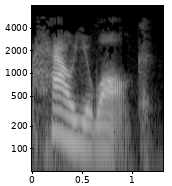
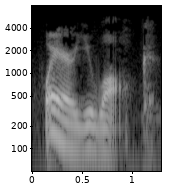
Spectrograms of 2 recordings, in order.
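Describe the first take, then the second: First: "how" set against where, said slowly; stress on how. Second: "where" drawn out slow, low and soft; slow right down and weigh "where"; stress on where. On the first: Preacher correcting a misreading for the congregation, stress on "how". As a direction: lean on "how" in a slow, measured phrase. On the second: Preacher revealing what the verse means, slow stress on "where". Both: Shown as a demonstration.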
